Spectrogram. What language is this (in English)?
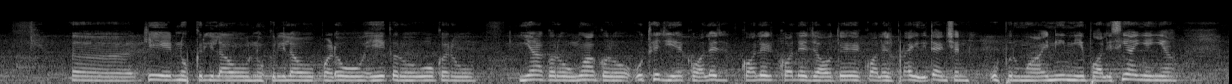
Dogri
